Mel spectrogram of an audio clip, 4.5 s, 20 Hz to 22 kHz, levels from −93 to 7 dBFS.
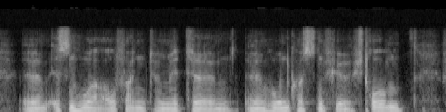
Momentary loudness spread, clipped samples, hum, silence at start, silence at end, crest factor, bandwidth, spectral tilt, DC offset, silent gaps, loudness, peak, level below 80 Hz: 4 LU; under 0.1%; none; 0 s; 0 s; 16 dB; 8 kHz; -6.5 dB/octave; under 0.1%; none; -21 LUFS; -4 dBFS; -38 dBFS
